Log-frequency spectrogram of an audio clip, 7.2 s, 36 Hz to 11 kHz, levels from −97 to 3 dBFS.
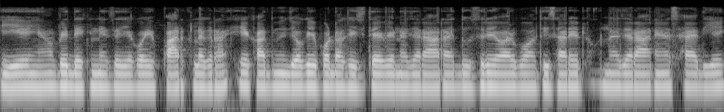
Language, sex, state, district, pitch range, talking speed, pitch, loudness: Hindi, male, Chhattisgarh, Kabirdham, 125-130 Hz, 275 wpm, 130 Hz, -20 LUFS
